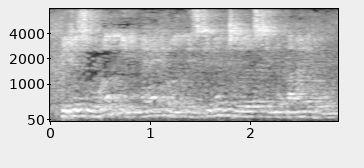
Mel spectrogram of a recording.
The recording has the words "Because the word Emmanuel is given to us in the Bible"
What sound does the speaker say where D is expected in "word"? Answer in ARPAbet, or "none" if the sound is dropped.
none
